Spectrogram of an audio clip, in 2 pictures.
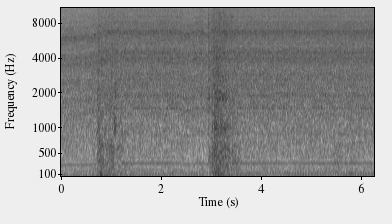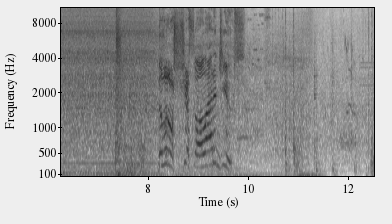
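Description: A truck engine rumbles steadily as the truck drives along.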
